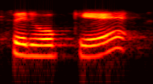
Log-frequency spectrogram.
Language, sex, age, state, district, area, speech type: Tamil, female, 30-45, Tamil Nadu, Madurai, urban, conversation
